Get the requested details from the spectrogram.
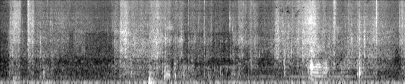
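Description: Hair rustles against the microphone.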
